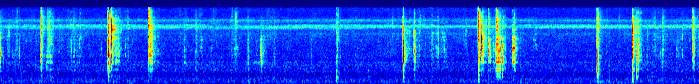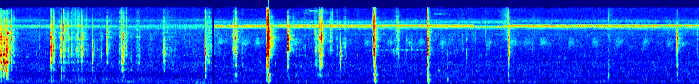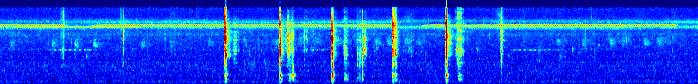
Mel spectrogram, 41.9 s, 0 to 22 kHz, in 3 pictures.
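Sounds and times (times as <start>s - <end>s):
high insect drone: 0.0s - 41.9s
digging tool striking stony soil: 11.9s - 13.0s, 18.0s - 23.0s, 32.4s - 32.8s, 33.5s - 36.0s, 36.8s - 37.3s.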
